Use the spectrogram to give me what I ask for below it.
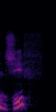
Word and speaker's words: GIF: life lesson number one but it's GIF it's Jeff because it's a shot for giraffe so that's it yeah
